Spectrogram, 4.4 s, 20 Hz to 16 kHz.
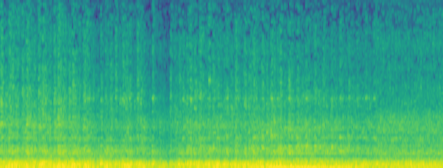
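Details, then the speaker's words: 1972 Plymouth Duster after resealing valve covers and loosening the distributor to advance timing: lazy, lumpy idle with uneven beat and a step change, as if running on two cylinders; owner suspects timing was way off and rockers need adjusting. "sounds like it's running on like two cylinders"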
